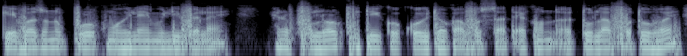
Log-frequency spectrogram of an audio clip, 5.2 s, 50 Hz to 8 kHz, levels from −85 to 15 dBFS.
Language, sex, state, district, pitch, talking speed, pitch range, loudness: Assamese, male, Assam, Sonitpur, 105 Hz, 185 wpm, 105-110 Hz, -17 LUFS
